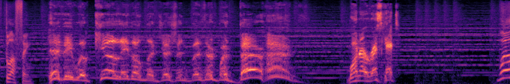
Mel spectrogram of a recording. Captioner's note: Imitating Heavy; normal voice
